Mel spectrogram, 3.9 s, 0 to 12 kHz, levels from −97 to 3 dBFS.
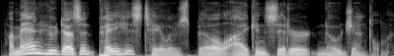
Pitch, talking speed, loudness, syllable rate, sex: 120 Hz, 185 wpm, -18 LUFS, 4.6 syllables/s, male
